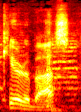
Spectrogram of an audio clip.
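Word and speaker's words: Kiribati: says kirati on your screen but it's actually pronounced kirbas these are actually the Gilbert islands in the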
